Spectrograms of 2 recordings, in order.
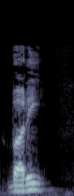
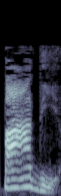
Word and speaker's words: buddy: buddy buddy 就是老兄 B-U-D-D-Y 可不要念成 body 啊 body 代表尸体或身体那是 B-O-D-Y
